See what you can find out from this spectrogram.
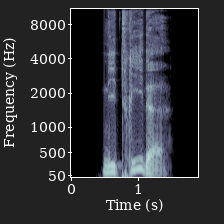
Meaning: nominative/accusative/genitive plural of Nitrid
- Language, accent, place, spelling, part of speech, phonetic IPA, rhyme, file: German, Germany, Berlin, Nitride, noun, [niˈtʁiːdə], -iːdə, De-Nitride.ogg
